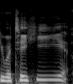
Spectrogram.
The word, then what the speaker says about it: Waititi: But anyway, Hunt for the Wood People's Taika Waititi.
